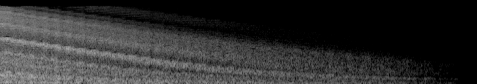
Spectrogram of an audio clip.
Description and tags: Engine stop 04
Stretch factors: 1,1
Time resolution (seconds): 0,05
electric-engine, house, diesel-engine, vacuum-cleaner, electronic, machine, technical-sound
